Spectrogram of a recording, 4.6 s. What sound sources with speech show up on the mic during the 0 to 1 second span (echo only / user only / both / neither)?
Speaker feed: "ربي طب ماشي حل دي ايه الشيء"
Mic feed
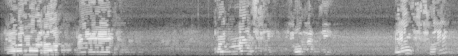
echo only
